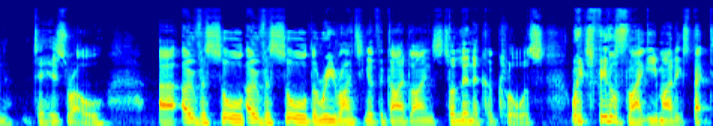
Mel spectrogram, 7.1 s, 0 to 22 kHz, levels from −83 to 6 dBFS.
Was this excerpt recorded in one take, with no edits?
no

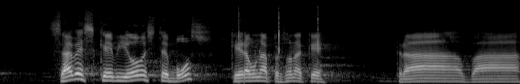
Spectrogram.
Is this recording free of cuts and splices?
yes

